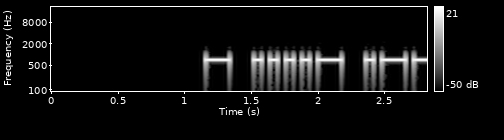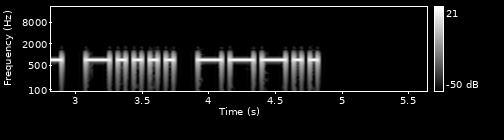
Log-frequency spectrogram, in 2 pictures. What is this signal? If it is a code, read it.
Morse code, heard as a keyed tone, about 20 wpm, 700 Hz. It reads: T4W68
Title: Code Groups - 5 Letter:Numbers - 20wpm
